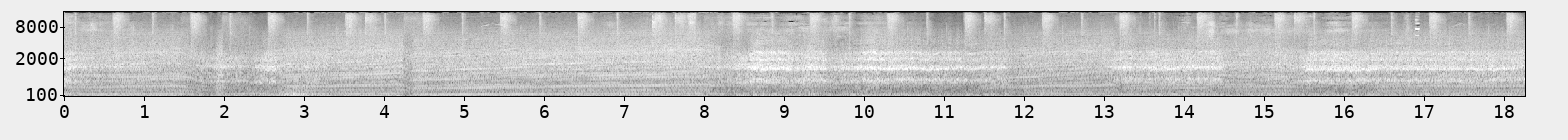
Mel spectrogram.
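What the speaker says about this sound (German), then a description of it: "das Auto fährt sich mal so brutal nice" A race car in Gran Turismo 6 on PS3, driven with paddle shifters around a circuit, its engine droning steadily and rising and falling in pitch through gear changes, with tire squeal near corners.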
